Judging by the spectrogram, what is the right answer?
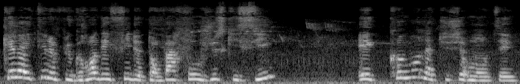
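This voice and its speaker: A woman's voice: fairly high pitch, lively intonation, normal speed, a little mellow, recorded from a distance, a little hiss or hum, rough recording. A woman interviewing a guest, asking short questions and giving brief, attentive acknowledgements.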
